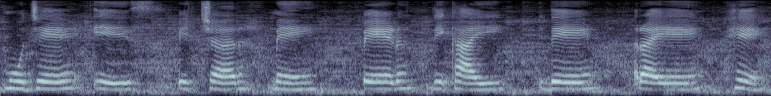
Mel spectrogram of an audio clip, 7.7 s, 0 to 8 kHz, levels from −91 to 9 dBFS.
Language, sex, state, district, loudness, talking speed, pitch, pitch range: Hindi, female, Madhya Pradesh, Dhar, -17 LUFS, 70 wpm, 225 Hz, 210-235 Hz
